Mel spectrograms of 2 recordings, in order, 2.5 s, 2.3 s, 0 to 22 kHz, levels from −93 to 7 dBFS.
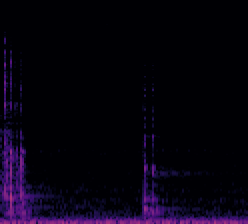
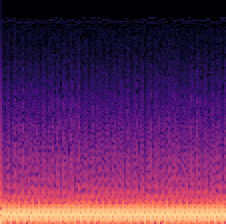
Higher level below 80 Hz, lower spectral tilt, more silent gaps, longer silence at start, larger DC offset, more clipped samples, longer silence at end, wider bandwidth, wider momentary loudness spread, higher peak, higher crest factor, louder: second, -60 dBFS vs -18 dBFS; second, -4.5 dB/octave vs -14 dB/octave; neither; about the same, 0 s vs 0 s; second, under 0.1% vs 2%; second, under 0.1% vs 4%; about the same, 0 s vs 0 s; first, 12 kHz vs 1.6 kHz; first, 11 LU vs 0 LU; second, -36 dBFS vs 0 dBFS; first, 20 dB vs 4 dB; second, -63 LUFS vs -5 LUFS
